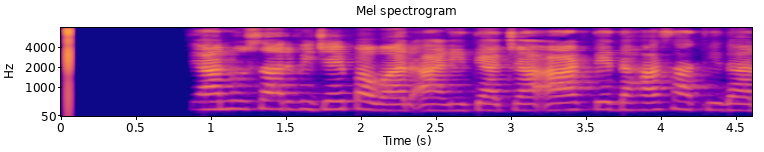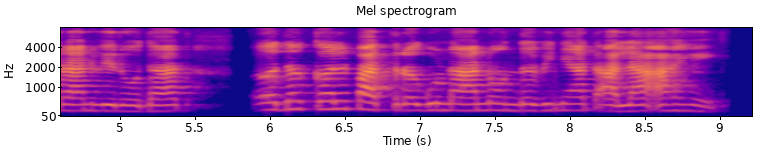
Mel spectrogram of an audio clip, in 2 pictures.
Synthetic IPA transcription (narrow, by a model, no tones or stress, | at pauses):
t̪janusaɾʋid͡ʑəjpəʋaɾaɽ̃it̪jat͡ɕjaʔaʈ̚ʰt̪ed̪əɦasat̪ʰid̪ʱaɾanʋiɾod̪ʱat̪ | əd̪ʱəkəlpat̪ɾəɡuɽ̃anond̪əʋinjat̪alaʔaɦe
